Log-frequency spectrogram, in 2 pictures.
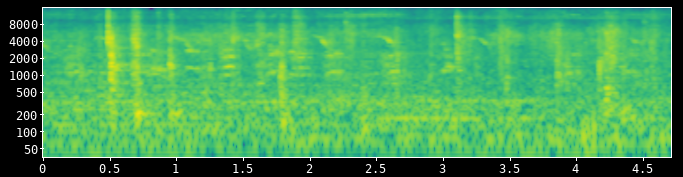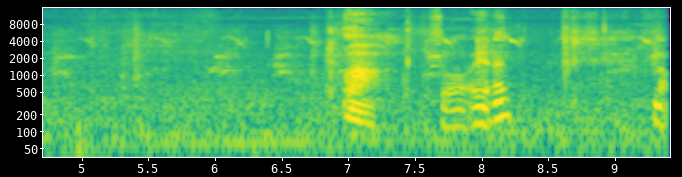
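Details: Pregnant goats being let out into the warm sun on a backyard farm, near corn silage. Two short, quavering, harmonic bleats come close together near the end, after a stretch of low murmuring, scattered bird chirps and rustling.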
